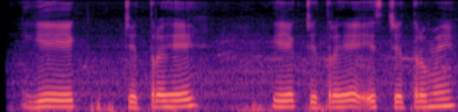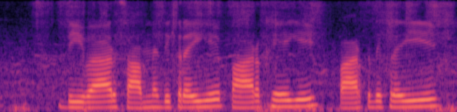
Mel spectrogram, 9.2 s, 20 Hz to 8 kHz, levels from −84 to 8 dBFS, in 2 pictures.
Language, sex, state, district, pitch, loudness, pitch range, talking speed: Hindi, male, Chhattisgarh, Bastar, 160 Hz, -20 LUFS, 150-170 Hz, 150 wpm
